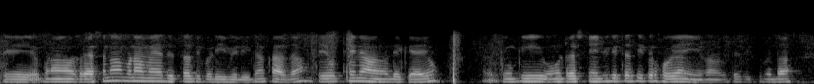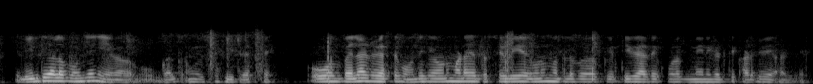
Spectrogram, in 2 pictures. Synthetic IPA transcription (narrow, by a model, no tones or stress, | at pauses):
t̪eːə̰pɳaːɖɾɛːsnaːəpɳaːmɛ̃ːd̪ɪt̪ːaːsiːbəɽiːʋeliːd̪ãːkəɾd̪aːt̪eːʊt̪ʰːeːnãːleːkeːaːjoː | kjõːk̬ɪoɖɾɛːst͡ʃẽːd͡ʒʋiːkɪt̪ːaːsiːpəɾɦoːjaːnĩɦɛːɡaːt̪ːeːbɪkʰibənd̪aːliːkd̪iːəlpɔ̃ːnd͡ʒaːnĩːɦɛːɡa̰ːɡələt̪səɦiːɖɾɛːsɛː | oːpɛːlãːɖɾɛːseːpɔ̃ːnd̪eːkːʊnũmaɽed̪əsjoːbiʊnũmət̪ləbkɪɾt̪iːbjaːɾd̪eːkoːlmẽːnɪɡəʈt̪eːkʰəɽt͡ʃʋeːka̰ːɛː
